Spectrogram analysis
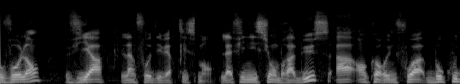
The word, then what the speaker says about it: Brabus: D'ailleurs, écoutez et répétez Brabus, ce n'est pas Brappers ou autre, la prononciation allemande originale serait Brabus. Une prononciation allemande bien ferme.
